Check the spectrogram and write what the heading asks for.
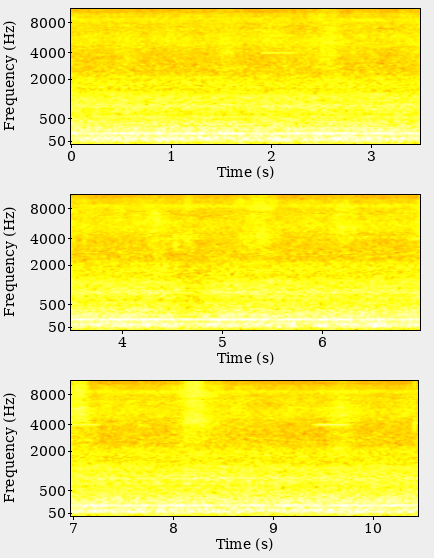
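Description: A steady machine hum with a constant low drone, from the vacuum ironing table's blower motor running while a steam iron is worked over cloth. A couple of brief hisses, likely steam from the iron, come about seven and eight seconds in.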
